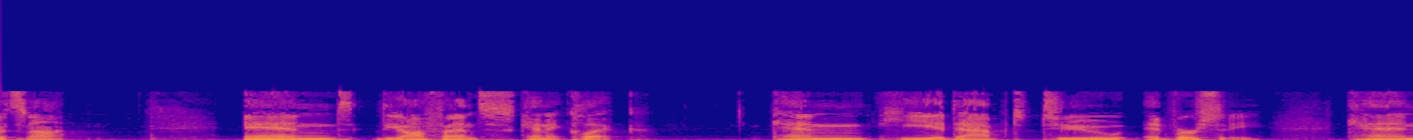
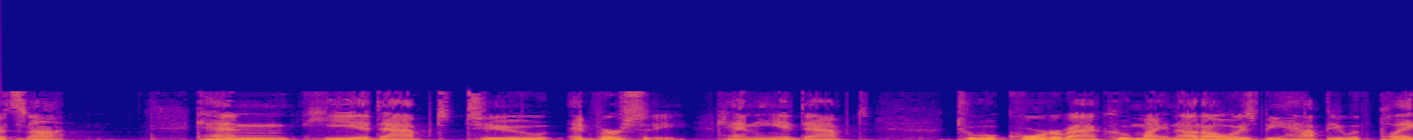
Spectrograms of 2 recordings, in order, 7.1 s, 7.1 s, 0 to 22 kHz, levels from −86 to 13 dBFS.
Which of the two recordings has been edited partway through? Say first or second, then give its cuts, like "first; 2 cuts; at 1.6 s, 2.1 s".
second; 2 cuts; at 0.9 s, 3.6 s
